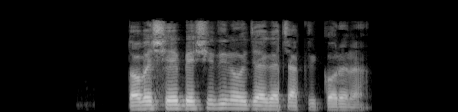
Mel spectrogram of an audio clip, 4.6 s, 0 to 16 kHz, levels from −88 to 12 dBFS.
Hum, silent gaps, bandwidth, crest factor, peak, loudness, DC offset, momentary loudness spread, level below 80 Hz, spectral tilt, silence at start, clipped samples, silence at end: none; none; 8.2 kHz; 16 dB; -2 dBFS; -16 LUFS; under 0.1%; 9 LU; -56 dBFS; -4 dB/octave; 1.3 s; under 0.1%; 0.95 s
